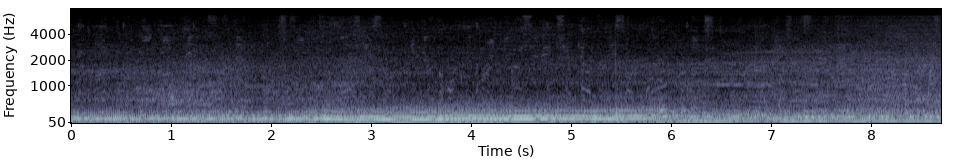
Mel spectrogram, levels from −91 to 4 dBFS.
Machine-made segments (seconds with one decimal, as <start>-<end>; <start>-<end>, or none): 1.7-2.2; 6.2-8.7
